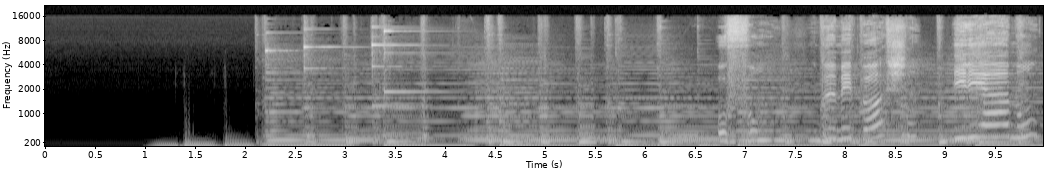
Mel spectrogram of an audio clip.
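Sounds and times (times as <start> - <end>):
low deliberate bass notes: 1.0 - 9.9
fuller instrumental backing in mid-tempo rhythm: 1.1 - 9.9
bright chiming bell-like tones: 2.2 - 4.5
speech: 6.8 - 9.9.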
